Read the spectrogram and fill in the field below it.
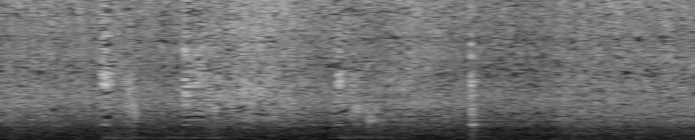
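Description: Potatoes, shrimp and spices being stir-fried in a pan, a steady close sizzle with occasional light scraping stirs and small clinks over about three seconds.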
